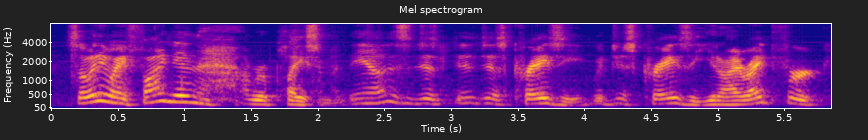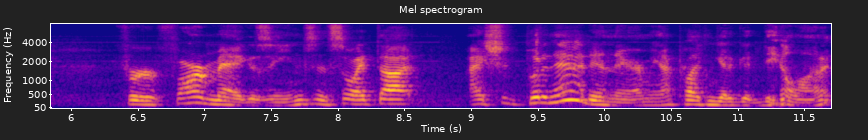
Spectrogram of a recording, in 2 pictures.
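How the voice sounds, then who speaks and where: A man with a fairly high pitch talks at a fairly quick pace, his pitch swinging very widely over noticeable background noise. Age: 60s. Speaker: truck reviewer and channel host. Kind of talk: casual monologue to camera. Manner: halting, repeats words.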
